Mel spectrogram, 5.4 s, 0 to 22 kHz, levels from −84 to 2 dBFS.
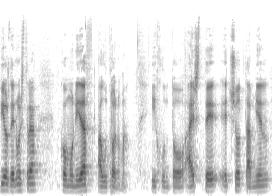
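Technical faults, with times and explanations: Nothing technical stands out here, and the audio carries on without any problem worth flagging.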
